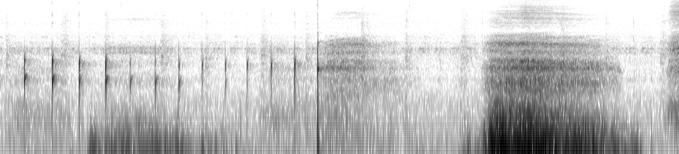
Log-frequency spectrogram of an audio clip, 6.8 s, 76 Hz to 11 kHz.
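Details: Heavy breathing in a 50-year-old man with a pacemaker, diabetes and obesity (150 kg, 186 cm): rapid clicking, then a soft inhalation and a loud, prolonged, effortful exhalation.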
